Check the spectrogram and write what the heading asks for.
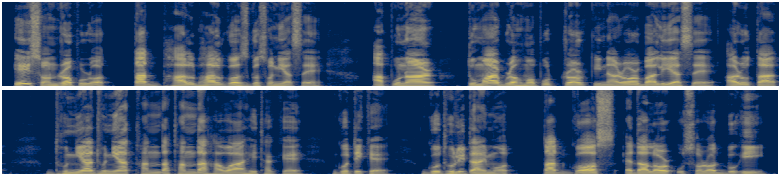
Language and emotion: Assamese, neutral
